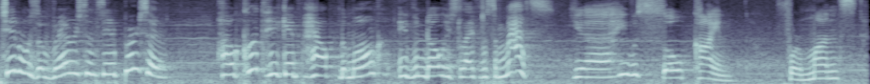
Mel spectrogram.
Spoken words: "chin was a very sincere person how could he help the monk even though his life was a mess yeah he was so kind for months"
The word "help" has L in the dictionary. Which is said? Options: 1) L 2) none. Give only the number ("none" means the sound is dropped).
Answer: 1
